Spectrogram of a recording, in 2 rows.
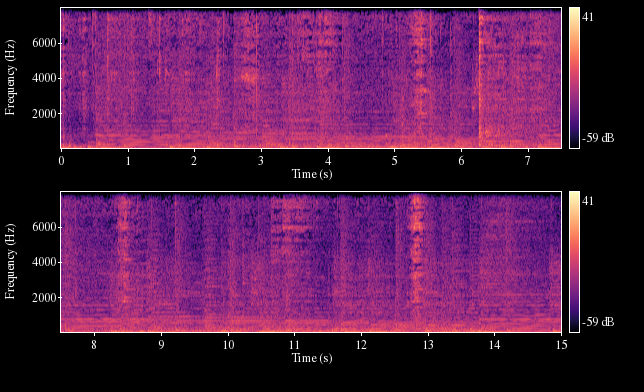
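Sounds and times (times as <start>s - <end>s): gum sizzling in hot fat: 0.0s - 15.0s
steel spoon scraping a pan: 0.6s - 11.6s, 12.5s - 14.8s
sharp metal clink: 12.7s - 13.2s.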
